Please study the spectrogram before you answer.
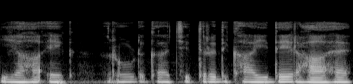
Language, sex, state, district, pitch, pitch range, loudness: Hindi, male, Jharkhand, Ranchi, 110 Hz, 110-115 Hz, -20 LUFS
